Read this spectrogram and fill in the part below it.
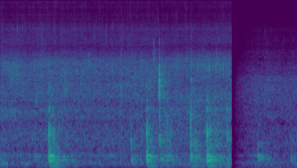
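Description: Peppers and onion frying in a pan, with a steady low sizzle broken by several brief stirring scrapes and clinks, close and moderately loud, and no talk.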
